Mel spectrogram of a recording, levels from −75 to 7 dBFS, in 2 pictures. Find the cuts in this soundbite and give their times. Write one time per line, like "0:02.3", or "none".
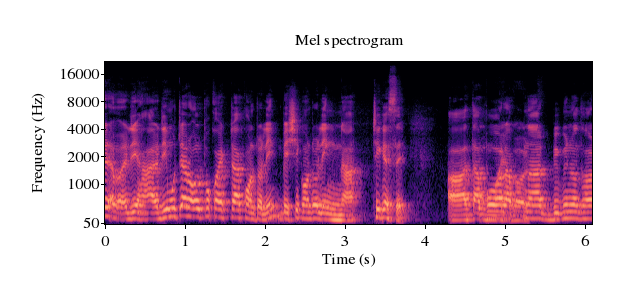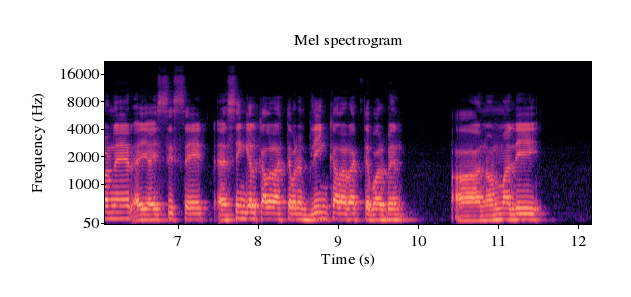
none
